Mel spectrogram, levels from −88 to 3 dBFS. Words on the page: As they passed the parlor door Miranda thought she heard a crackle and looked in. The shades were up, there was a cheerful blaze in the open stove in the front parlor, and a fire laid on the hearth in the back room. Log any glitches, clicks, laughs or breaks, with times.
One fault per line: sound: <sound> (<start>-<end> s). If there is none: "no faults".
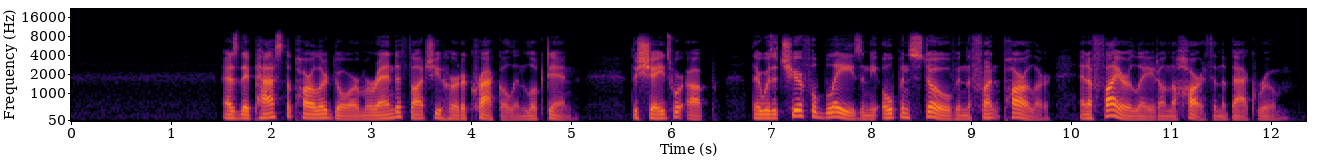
no faults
